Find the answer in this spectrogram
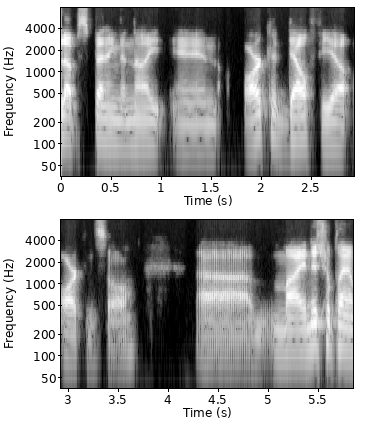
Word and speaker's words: Arkadelphia: found a decent um Hampton Inn in Arkadelphia Arkadelphia yeah that's how you say it and I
